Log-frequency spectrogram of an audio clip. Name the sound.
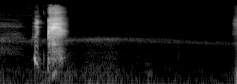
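sneeze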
